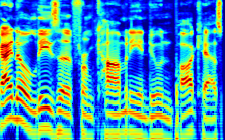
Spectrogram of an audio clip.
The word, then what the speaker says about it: Liza: so funny Lisa Trager spelt liza but pronounced Lisa she's Russian whatever and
